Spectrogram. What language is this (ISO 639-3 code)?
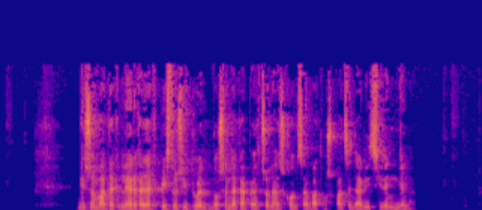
eus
